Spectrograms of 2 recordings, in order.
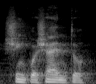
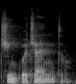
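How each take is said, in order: First: The c between vowels sounds like sh. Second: The c between vowels sounds like ch. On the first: This is the speaker's native Palermo pronunciation. "I do say cinquecento ... when I'm using my own native pronunciation" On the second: This is the standard pronunciation. "rather than"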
